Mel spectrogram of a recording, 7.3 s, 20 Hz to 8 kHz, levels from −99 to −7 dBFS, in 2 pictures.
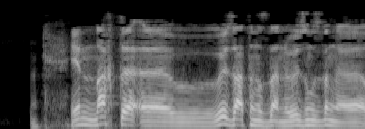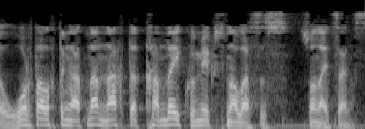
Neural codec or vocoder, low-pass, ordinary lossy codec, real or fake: none; 7.2 kHz; MP3, 24 kbps; real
